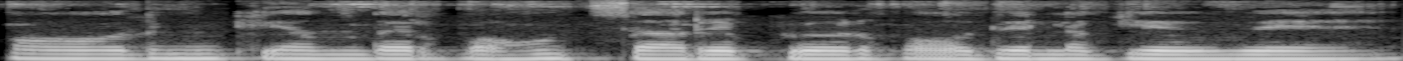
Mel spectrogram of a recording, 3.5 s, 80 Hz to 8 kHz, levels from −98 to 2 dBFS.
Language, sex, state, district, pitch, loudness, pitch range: Hindi, male, Jharkhand, Sahebganj, 165 Hz, -20 LUFS, 160-170 Hz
